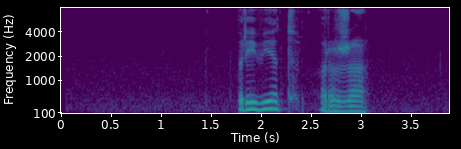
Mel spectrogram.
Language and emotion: Russian, sad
